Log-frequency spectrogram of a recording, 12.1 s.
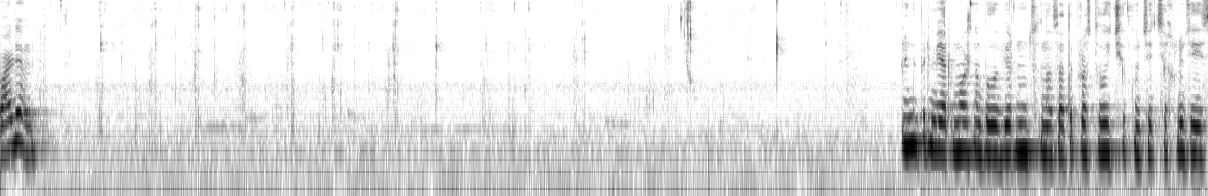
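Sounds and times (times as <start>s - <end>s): person chewing food: 0.5s - 8.8s.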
